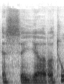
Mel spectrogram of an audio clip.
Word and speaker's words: السيارة: D'abord, pour les mots féminins, comme sayyaratu, eh bien, de manière courante, on peut choisir, dans certains cas, de ne pas prononcer la dernière lettre. Donc là, j'ai dit as-sayyaratu, mais j'aurais pu dire as-sayyara.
